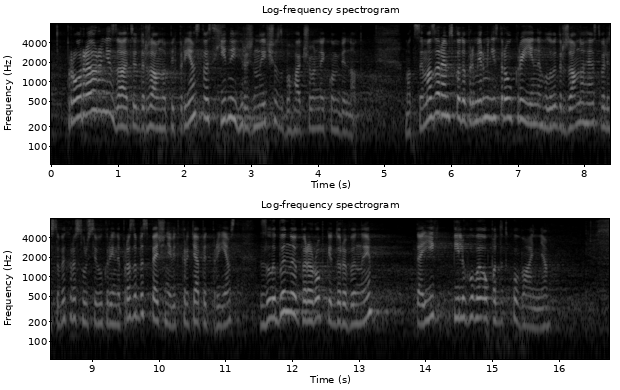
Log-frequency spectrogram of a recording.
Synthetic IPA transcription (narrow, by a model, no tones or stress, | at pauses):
pɾɔɾɛɔrɦɐnʲizɑt͡sʲijʊd̪e̞rʒɑwnɔɦɔpʲid̪̚pɾɪjɛmst̪ʋɐsʲxʲid̪nɪjɦirʒnɪt͡ʃɔzbɐɦɑt͡ʃʊʋɐnɪjkɔmʲbʲinɑ̰t̪ | mɐksɪmɐzɐɾɛmsʲkɔd̪ɔpɾemjɛrmʲinʲist̪ɾɐʊkɾɐjinɪɦɔlˠɔʋɪd̪e̞rʒɑwnɔɦɔɐɦɛnst̪ʋɐlʲisɔʋɪxresursʲiwʊkɾɐjinɪpɾɔzɐbespɛt͡ʃe̞nʲːɐʋʲid̪kɾɪtʲːapʲid̪̚pɾɪjɛmst̪ʋ | zlˠɪbɪnɔjipeɾeɾɔpkɪd̪ɔɾeʋɪnɪ | t̪ɐjixpʲilʲɦɔʋɛɔpɔd̪ɐt̪kʊʋɑnʲːɐ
